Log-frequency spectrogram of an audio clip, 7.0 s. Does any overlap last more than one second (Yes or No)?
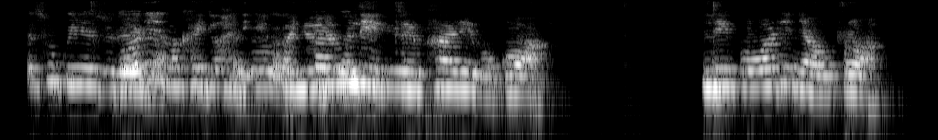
Yes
